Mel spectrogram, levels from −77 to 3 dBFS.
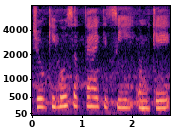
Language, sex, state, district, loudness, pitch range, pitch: Hindi, female, Gujarat, Gandhinagar, -14 LUFS, 210-250 Hz, 230 Hz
